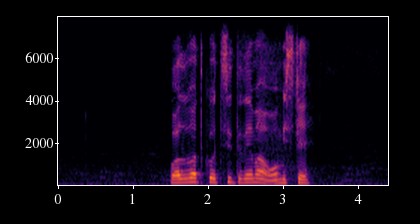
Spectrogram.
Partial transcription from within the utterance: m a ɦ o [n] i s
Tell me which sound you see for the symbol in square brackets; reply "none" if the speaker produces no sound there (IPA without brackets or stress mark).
m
